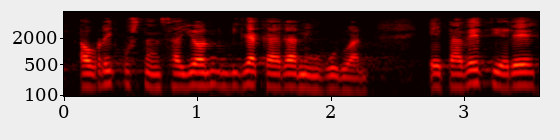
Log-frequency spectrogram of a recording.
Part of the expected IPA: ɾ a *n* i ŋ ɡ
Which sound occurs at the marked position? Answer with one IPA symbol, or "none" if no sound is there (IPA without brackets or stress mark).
n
